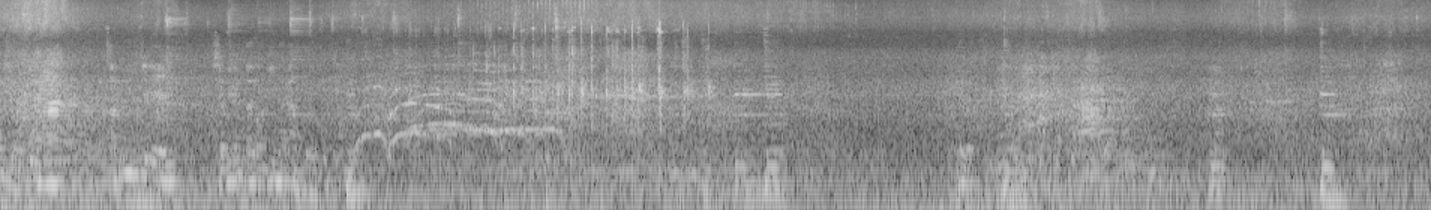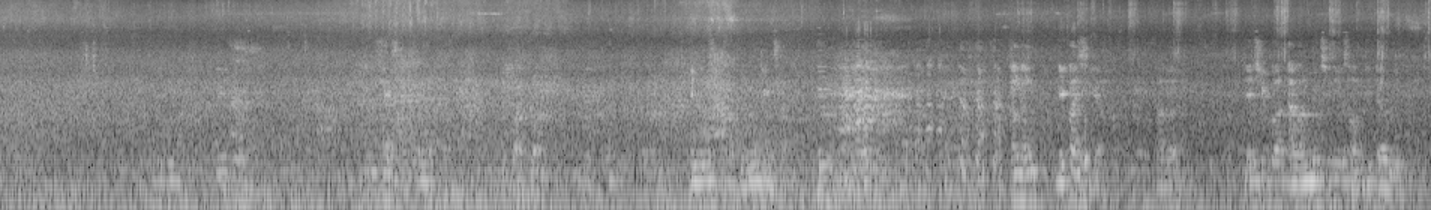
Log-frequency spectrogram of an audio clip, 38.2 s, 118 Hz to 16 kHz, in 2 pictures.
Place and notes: Taipei - anti–nuclear
anti–nuclear power, in front of the Plaza, Broadcast sound and traffic noise, Sony PCM D50 + Soundman OKM II
Taipei City, Taiwan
